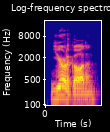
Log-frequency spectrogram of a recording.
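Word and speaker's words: Djurgården: But anyways, the D is silent. Says you're the garden. Is that correct, Antoine?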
